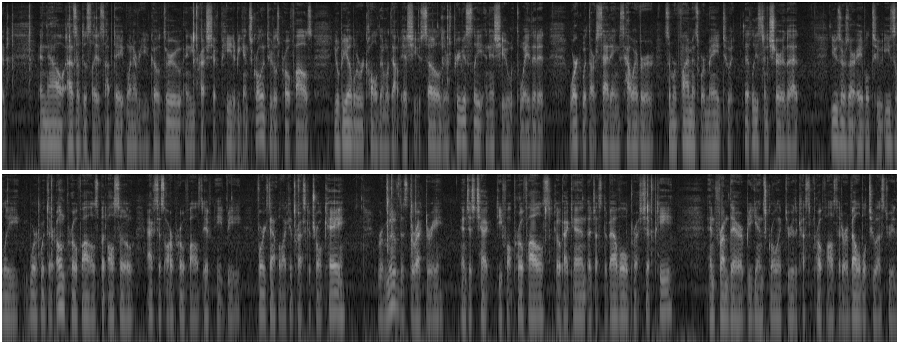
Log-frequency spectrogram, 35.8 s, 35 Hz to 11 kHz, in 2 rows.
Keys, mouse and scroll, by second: 0.7 click, 0.8 click, 1.2 q, 1.7 ctrl+click, 2.4 scroll up 1, 3.8 shift+p, 4.4-5.5 scroll up 2, 5.5-6.2 scroll up 1, 6.8 scroll up 1, 8.6 click, 15.2 q, 16.4 click, 18.8 shift+p, 19.4-20.1 scroll up 1, 23.1 click, 23.7 ctrl+k, 24.9 click, 26.0 Return, 27.3 click, 28.7 q, 29.4 click, 30.7 shift+p, 31.5-32.5 scroll up 1.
